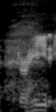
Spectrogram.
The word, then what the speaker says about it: Drogheda: Drogheda. You don't pronounce the G.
